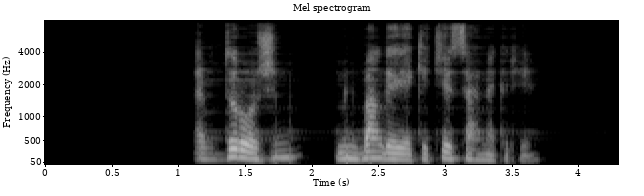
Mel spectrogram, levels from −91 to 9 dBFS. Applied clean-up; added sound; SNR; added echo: neural mask model DeepFilterNet 3.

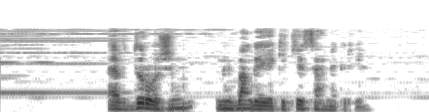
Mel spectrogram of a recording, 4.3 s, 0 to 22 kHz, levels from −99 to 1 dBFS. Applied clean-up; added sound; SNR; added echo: classical method Wiener filter.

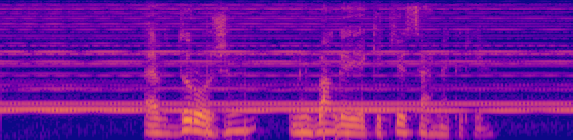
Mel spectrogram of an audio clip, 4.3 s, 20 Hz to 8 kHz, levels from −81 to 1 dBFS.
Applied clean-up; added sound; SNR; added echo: none; Harmonica; 3 dB; none.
